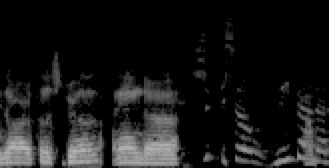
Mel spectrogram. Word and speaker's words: Zarathustra: supposed to be like Zarathustra, but I've always said Zarathustra.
